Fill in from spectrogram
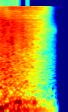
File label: hit thunder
